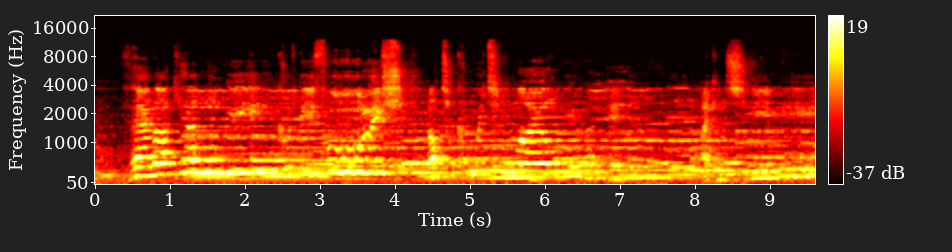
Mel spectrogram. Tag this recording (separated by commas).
Music, Opera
